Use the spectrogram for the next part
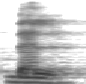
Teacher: dal yang emang ujung lidahnya berada di kulit gusi bagian atas di antara gigi seri, di antara 2 gigi seri.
